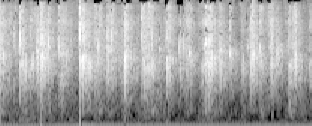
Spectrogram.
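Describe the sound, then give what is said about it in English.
An audience clapping in a church, a steady patter of many hands with a few sharper, louder claps standing out, continuous and fairly even in rhythm. “If you are clapping, clap better”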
